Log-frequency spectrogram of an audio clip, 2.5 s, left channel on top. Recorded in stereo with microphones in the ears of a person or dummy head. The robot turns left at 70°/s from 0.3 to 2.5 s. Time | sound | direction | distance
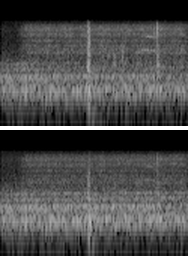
0.0 | an aircraft | 5° right (ahead or behind) | ?
1.1 | a squeak | 25° left (ahead or behind) | ?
